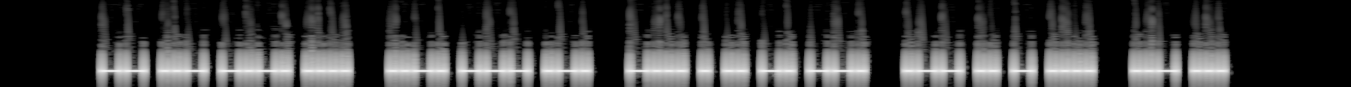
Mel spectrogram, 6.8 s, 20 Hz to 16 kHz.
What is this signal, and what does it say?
Morse code, heard as a keyed tone, about 40 wpm, 700 Hz. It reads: MUCH FOR BEING WITH US
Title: Sets of 5 Words 40wpm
